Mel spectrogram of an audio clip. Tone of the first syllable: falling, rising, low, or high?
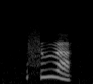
falling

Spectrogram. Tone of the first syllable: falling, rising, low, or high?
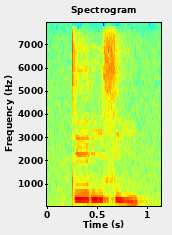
high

